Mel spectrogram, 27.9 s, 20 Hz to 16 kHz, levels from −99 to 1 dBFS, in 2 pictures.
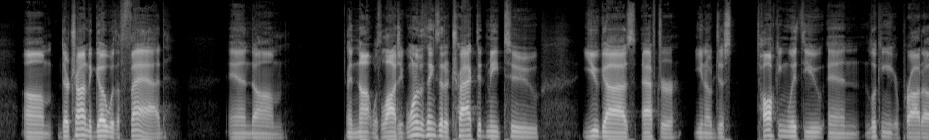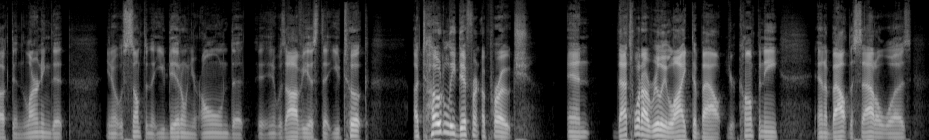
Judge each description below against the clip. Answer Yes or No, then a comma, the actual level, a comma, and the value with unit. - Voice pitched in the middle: No, low, 115 Hz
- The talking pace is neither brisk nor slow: Yes, average, 160 wpm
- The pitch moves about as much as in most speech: Yes, average, 3.7 semitones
